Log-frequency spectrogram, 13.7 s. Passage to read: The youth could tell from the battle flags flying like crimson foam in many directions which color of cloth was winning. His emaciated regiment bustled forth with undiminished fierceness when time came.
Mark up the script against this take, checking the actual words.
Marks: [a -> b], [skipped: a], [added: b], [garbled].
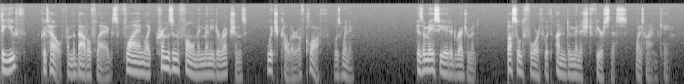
The youth could tell from the battle flags flying like crimson foam in many directions which color of cloth was winning. His emaciated regiment bustled forth with undiminished fierceness when time came.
